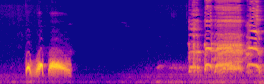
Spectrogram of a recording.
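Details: Spotted dove call meant to stimulate males to call quickly: one low three-part coo, two clipped notes and a longer hoarse one, followed by a loud, harsh rooster crow.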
